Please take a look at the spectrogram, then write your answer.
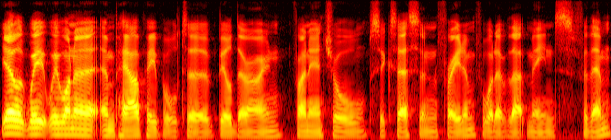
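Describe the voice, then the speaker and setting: A man speaks with an Australian accent at a fairly low pitch. His pace is fairly quick and his pitch variation ordinary. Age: 20s. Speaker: startup founder. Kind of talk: interview.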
